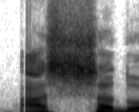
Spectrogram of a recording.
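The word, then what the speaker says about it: أشهد: আপনি যদি বলেন আশহাদু আল্লা ইলাহা ইল্লাল্লাহ, অর্থাৎ হাট আপনি ছেড়ে দিলেন, হবে না, ভুল হবে। বলতে হবে আশহাদু আল, আশ হা, হাটা উচ্চারণ করতে হবে।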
